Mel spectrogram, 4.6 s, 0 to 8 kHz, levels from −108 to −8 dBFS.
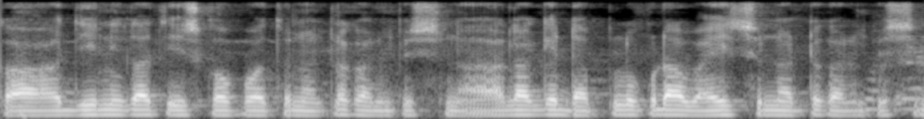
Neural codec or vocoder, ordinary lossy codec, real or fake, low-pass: autoencoder, 48 kHz, 128 numbers a frame, DAC-VAE, trained on Japanese speech; none; fake; 7.2 kHz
